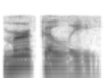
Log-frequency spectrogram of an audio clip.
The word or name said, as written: murkily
